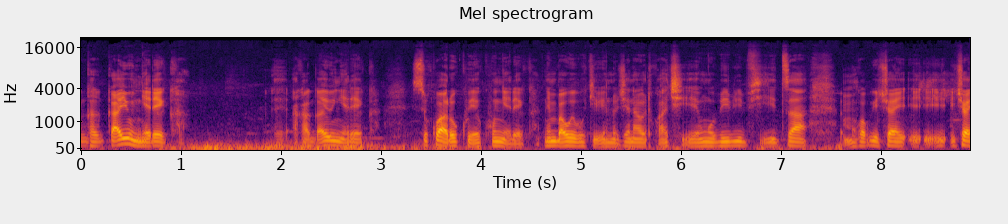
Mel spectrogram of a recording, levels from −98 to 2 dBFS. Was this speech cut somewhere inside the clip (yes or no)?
yes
